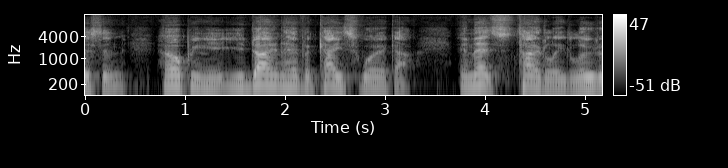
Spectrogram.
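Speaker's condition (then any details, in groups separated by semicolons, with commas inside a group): Cerebral palsy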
